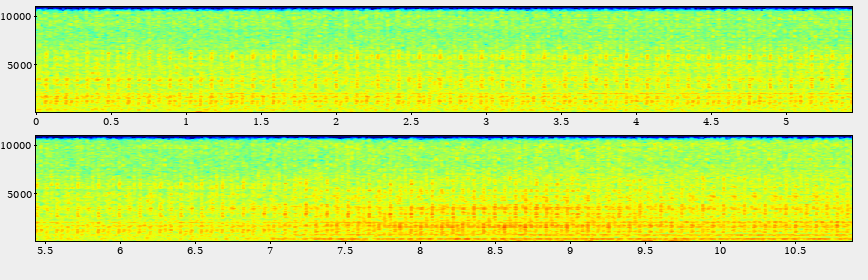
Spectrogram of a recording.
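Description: A sharp, even knock about three and a half times a second rides over the cold idle, a cold-start knock of unknown cause.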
